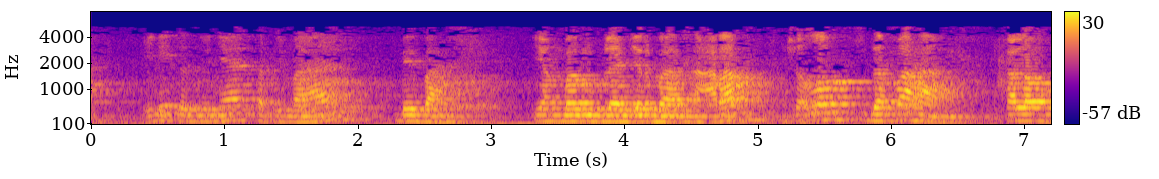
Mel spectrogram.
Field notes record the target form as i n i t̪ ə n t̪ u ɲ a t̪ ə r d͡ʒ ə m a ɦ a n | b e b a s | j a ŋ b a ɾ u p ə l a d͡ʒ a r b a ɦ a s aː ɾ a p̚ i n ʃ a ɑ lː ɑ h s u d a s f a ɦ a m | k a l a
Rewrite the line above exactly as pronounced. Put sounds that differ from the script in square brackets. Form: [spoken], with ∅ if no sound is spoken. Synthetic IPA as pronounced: i n i t̪ ə n t̪ u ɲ a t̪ ə r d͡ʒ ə m a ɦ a n | b e b a s | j a ŋ b a ɾ u [b] ə l a d͡ʒ a r b a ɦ a s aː ɾ a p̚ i n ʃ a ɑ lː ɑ h s u d a [h] f a ɦ a m | k a l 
